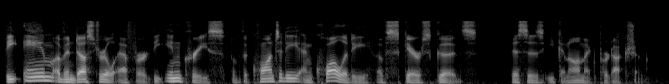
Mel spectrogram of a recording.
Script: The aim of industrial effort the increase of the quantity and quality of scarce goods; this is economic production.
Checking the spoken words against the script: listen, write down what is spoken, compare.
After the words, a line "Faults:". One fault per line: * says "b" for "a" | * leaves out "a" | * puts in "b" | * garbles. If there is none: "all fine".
The aim of industrial effort the increase of the quantity and quality of scarce goods; this is economic production.
Faults:
all fine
